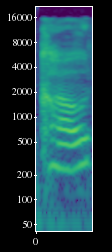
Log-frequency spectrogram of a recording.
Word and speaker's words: code: It ends in a silent E and has a long vowel sound. I'm coding. Oh. The silent E makes the vowel say its name. Cod.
